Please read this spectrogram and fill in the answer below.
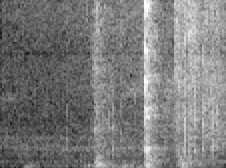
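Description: A glass jar being handled and set down on a table, with one sharp knock about one and a half seconds in.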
